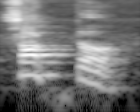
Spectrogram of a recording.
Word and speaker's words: শক্ত: মত উচ্চারণ হবে এবং শব্দান্তে যদি কি যুক্তবর্ণ থাকে মানে শব্দের শেষে এখন বলছে শব্দের শেষে প্রাপ্ত শব্দের শেষে কর্মের শব্দের শেষে শক্ত শব্দের কর্মের শেষে যুক্ত বর্ণ থাকে তাহলে অন্তিম যে সেটা উকার উকারের মত উচ্চারিত হবে ঠিক আছে তাহলে এখন দেখ বলছে কি শক্ত কি বলছে শক্ত তাহলে কি হবে শত এই যে শেষে ওকারন্ত শক্ত কি হবে শক্ত এখন বলো শক্ত এই যে এরপরে ধাক্কা দিছি উচ্চারণ শক্ত এই তাহলে এইযে এখানে হসন্ত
